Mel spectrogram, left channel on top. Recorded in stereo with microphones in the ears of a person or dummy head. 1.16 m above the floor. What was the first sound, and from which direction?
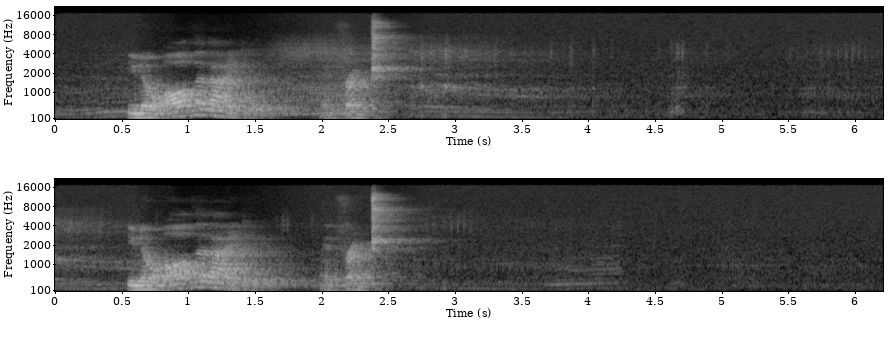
A man speaking, 25° right (ahead or behind).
